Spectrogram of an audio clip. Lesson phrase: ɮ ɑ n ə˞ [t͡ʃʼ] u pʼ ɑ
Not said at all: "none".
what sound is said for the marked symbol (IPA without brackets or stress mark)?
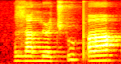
t͡ʃʼ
